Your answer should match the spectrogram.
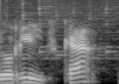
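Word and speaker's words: Horlivka: città di Orlivka, questa è la pronuncia ucraina, Gorlovka in russo, e sostanzialmente mi ha colpito molto, naturalmente, anche per il percorso accademico che ho fatto.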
